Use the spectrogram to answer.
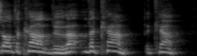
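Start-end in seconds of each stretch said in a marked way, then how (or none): none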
